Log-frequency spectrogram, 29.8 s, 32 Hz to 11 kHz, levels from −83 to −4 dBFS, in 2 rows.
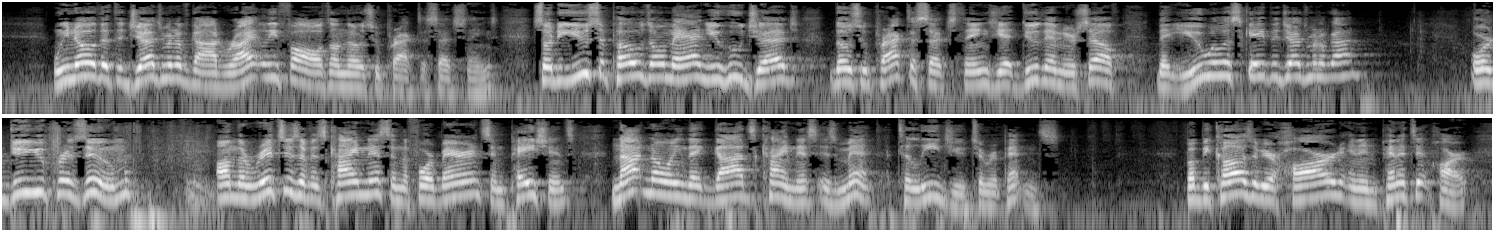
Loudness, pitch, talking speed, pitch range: -18 LUFS, 170 Hz, 155 wpm, 140-205 Hz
